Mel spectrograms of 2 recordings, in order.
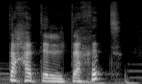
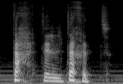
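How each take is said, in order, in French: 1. Le premier mot se prononce avec deux syllabes. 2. Le premier mot est condensé en une seule syllabe. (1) "d'une manière complète" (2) "d'une manière un peu contractée"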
